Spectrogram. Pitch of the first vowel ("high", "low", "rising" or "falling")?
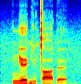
high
